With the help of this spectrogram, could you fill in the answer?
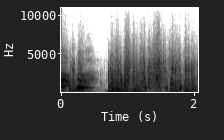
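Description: A locked house door being broken down: a heavy thud, a brief lull, then a loud run of splintering crashes and repeated banging impacts that keep going to the end.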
